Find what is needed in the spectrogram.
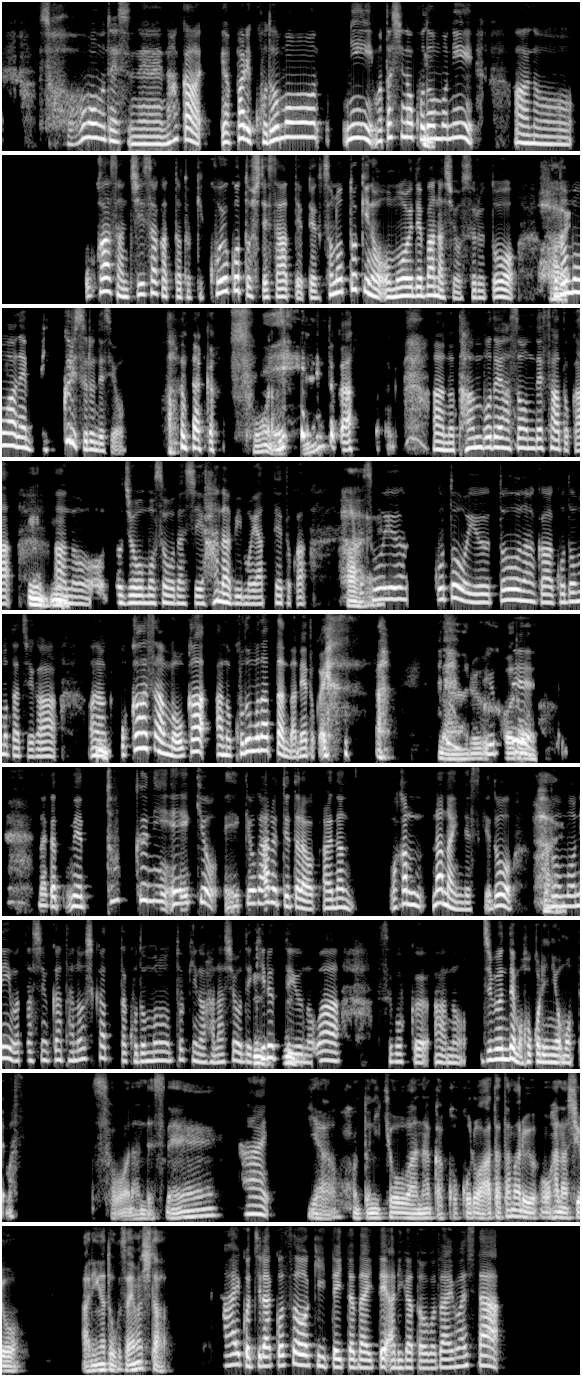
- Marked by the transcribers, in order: laugh; laughing while speaking: "なんか、ええ！とか"; laughing while speaking: "とか言う 言って"; other noise
- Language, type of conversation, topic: Japanese, podcast, 子どもの頃の一番の思い出は何ですか？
